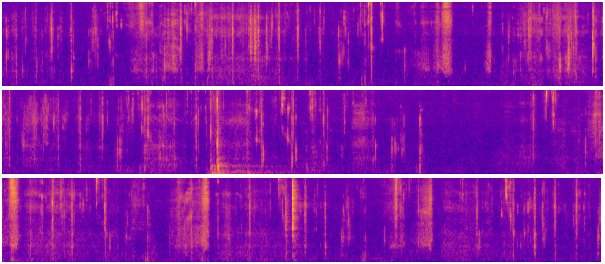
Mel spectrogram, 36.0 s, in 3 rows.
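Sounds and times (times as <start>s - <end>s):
biting and chewing: 9.8s - 20.5s
loud low thump: 16.2s - 17.8s.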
